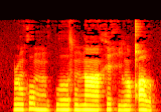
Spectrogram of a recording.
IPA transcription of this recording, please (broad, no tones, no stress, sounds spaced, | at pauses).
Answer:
ɭ õ x o mː ɔ̤ kʷ ɤː s ũ n ãː x e h i l ũ qʼ ɤ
